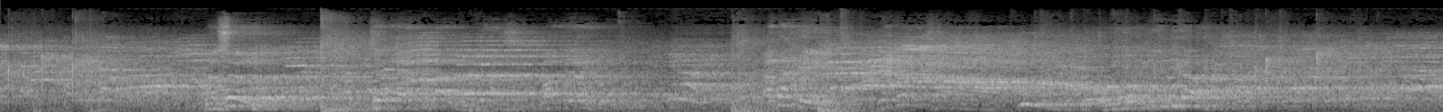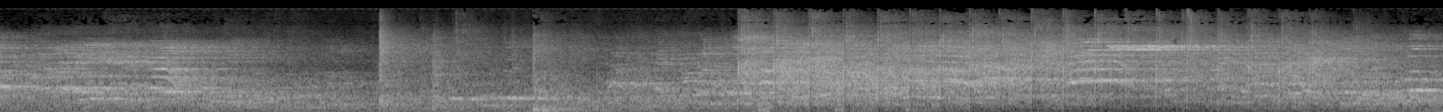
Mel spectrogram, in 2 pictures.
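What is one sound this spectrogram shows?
Players shout and call out to each other in a large echoing hall.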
